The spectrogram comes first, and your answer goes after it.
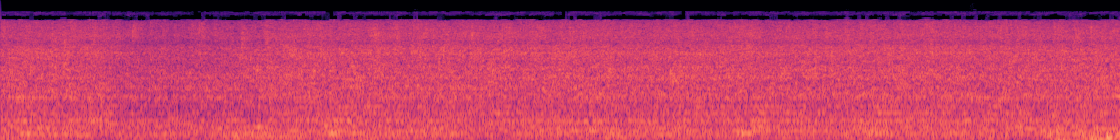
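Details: Mira electric shower (possibly Zora model) after replacing the faulty solenoid valve. It previously stopped and started flowing intermittently after a few minutes. Water now hisses out steadily with no surging or cut-outs: normal continuous flow, fixed.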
